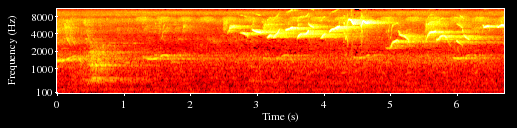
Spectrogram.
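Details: Oriental magpie-robin (Copsychus saularis) singing in the morning among a bird chorus: quiet at first, then a rich run of high, varied whistled phrases with quick rising and falling slurs, and softer lower calls from other birds.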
